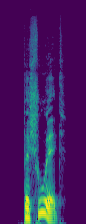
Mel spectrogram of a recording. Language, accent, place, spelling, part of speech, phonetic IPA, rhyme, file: German, Germany, Berlin, beschult, verb, [bəˈʃuːlt], -uːlt, De-beschult.ogg
- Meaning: 1. past participle of beschulen 2. inflection of beschulen: second-person plural present 3. inflection of beschulen: third-person singular present 4. inflection of beschulen: plural imperative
